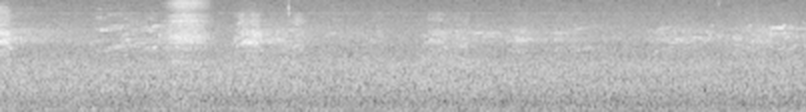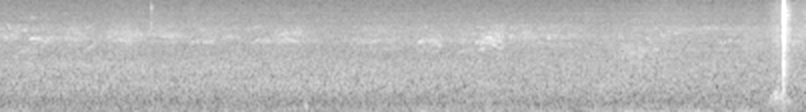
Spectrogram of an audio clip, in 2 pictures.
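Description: A golf club striking a ball from the fairway: one sharp crack near the end, after several seconds of steady outdoor background.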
